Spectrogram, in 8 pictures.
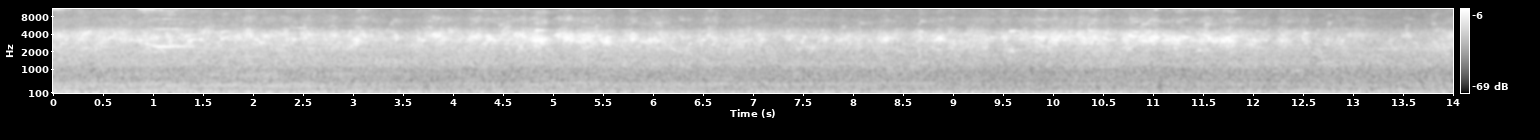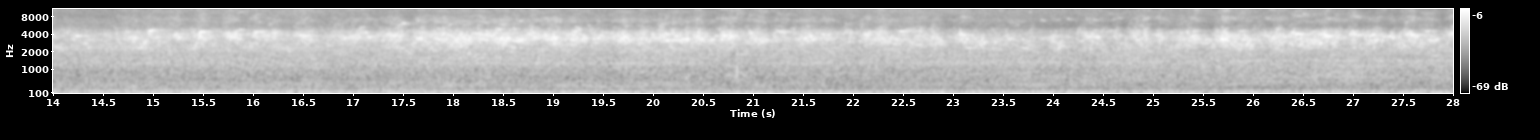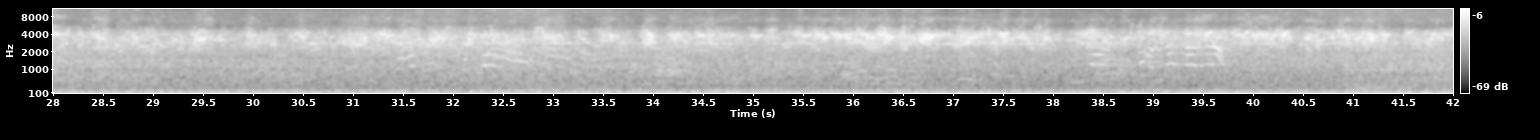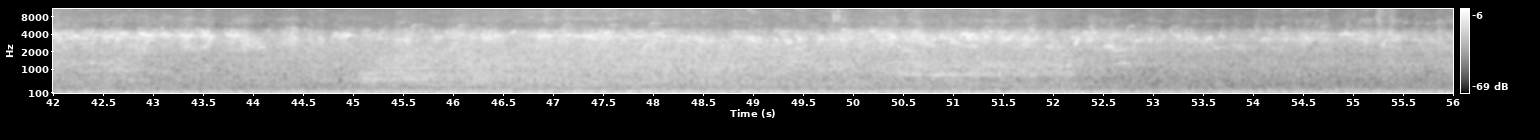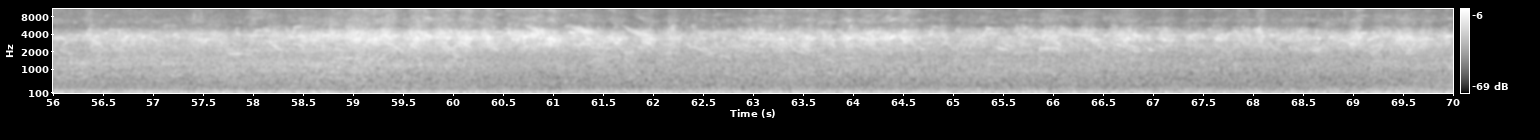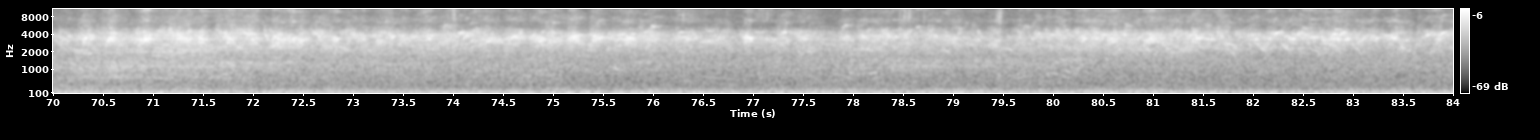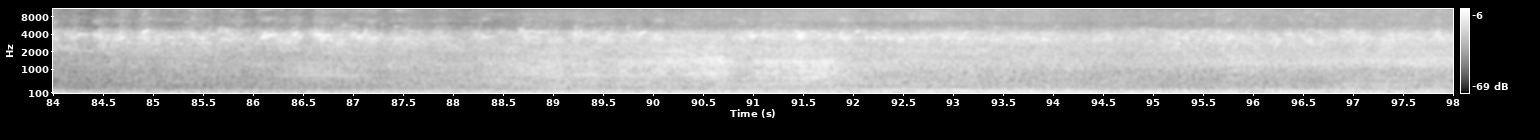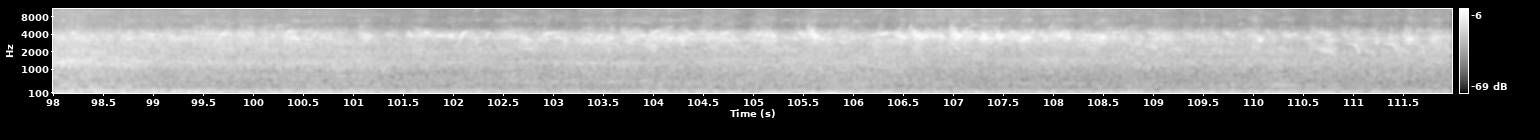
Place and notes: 十九甲健康公園, Dali Dist., Taichung City - Walking in the park
Walking in the park, Traffic sound, Bird call, Off hours, Binaural recordings, Sony PCM D100+ Soundman OKM II
Dali District, Taichung City, Taiwan, 1 November 2017, 17:31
